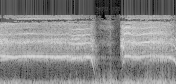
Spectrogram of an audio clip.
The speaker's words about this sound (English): She just came out of nowhere. Let's listen to that scream again.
